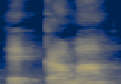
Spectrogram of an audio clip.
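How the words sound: It is said in a robot voice.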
